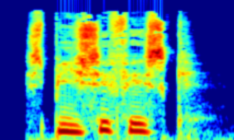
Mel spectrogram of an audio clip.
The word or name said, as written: spisefisk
